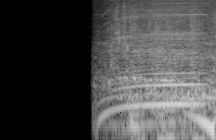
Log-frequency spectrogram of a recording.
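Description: Silence, then about a second in a cartoon blender's motor starts and whirs up, its pitch rising and then holding steady.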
